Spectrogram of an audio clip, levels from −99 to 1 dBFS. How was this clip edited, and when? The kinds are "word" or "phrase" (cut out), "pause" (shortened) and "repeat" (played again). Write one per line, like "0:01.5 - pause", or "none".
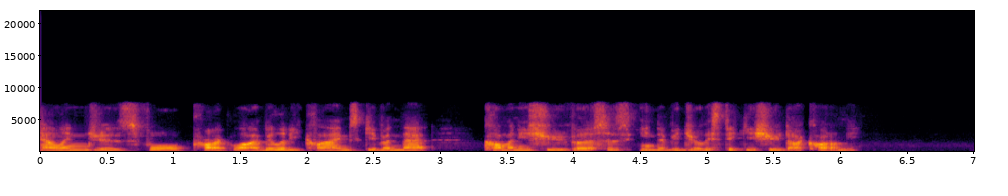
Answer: none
